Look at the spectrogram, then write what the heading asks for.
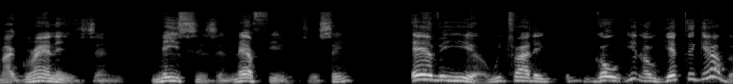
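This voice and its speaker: A man speaks at a fairly slow pace in a fairly high, somewhat breathy voice. His pitch swings very widely and his loudness rises and falls sharply. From US South. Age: 80s+. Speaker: elder community member. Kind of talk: interview. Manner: halting, with many repetitions.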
